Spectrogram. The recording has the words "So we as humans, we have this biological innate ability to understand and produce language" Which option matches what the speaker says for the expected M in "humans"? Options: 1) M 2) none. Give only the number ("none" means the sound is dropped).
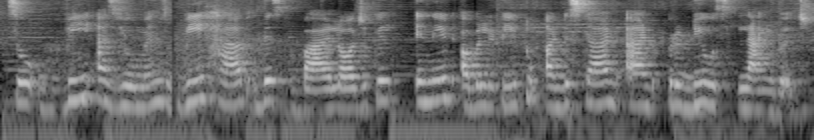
1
